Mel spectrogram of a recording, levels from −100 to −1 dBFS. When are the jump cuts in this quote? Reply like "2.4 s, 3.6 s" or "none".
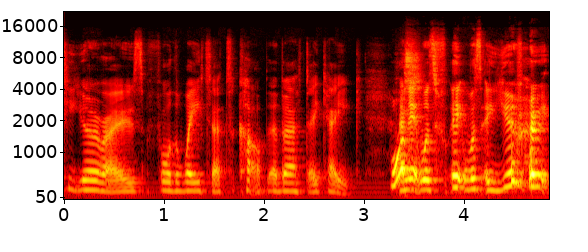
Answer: none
